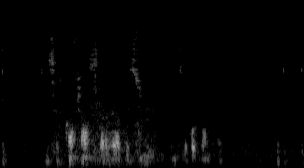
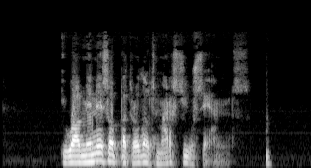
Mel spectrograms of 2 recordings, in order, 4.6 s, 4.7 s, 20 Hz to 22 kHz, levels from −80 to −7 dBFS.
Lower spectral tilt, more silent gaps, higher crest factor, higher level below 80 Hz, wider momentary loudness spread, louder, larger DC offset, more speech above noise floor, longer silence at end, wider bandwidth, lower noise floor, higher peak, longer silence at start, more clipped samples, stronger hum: second, -4.5 dB/octave vs -6.5 dB/octave; neither; first, 24 dB vs 16 dB; second, -88 dBFS vs -46 dBFS; second, 19 LU vs 22 LU; second, -45 LUFS vs -14 LUFS; neither; second, 37 dB vs 51 dB; second, 0.35 s vs 0.6 s; first, 13.5 kHz vs 11 kHz; first, -81 dBFS vs -65 dBFS; second, -24 dBFS vs 0 dBFS; second, 0.05 s vs 0.95 s; neither; neither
